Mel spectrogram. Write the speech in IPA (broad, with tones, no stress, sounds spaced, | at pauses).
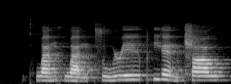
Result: kʰ w a˨˦ n x w a̰˨˩ n t͡s u˨˦ ɻ e˦ ɪ̯ pʰ j ɛ˥˨ n ʈ͡ʂ ɑ˦ ʊ̯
